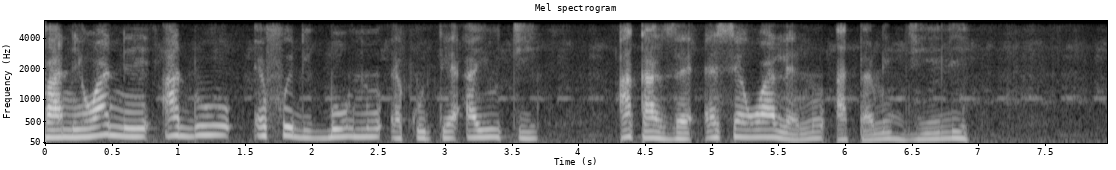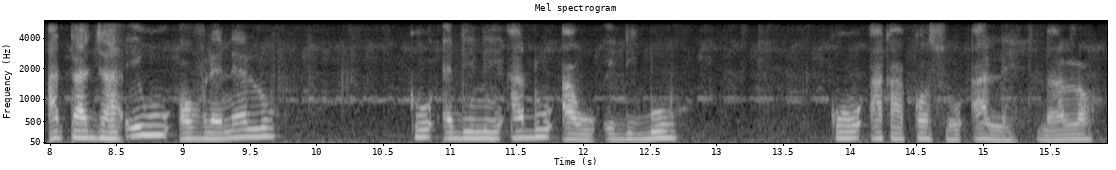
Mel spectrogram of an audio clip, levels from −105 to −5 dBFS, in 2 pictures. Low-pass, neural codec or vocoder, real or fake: 5.4 kHz; autoencoder, 48 kHz, 128 numbers a frame, DAC-VAE, trained on Japanese speech; fake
